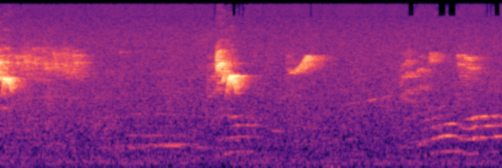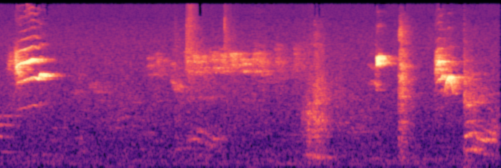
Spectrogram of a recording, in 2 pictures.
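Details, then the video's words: Sogon singing as a lure for caged birds: piercing high chirps, single and doubled, spread irregularly, with fainter lower warbling notes between them. "Pancingan Suara Burung Sogon Biar Cepat Gacor"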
